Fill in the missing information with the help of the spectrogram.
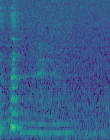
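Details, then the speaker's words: Dog snoring faintly in a small room during a makeup session: a quiet snort followed by a drawn-out, slightly whistling breath. "hear Rue snoring?"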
